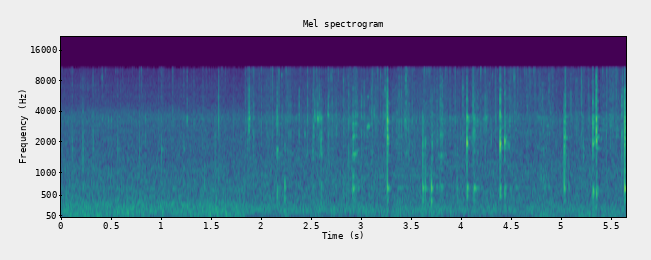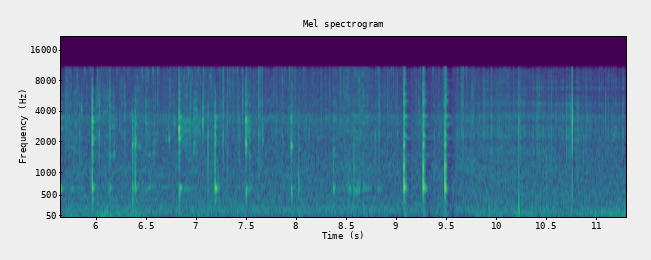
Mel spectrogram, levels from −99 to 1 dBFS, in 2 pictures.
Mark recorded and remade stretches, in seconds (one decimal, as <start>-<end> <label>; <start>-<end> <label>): 0.0-11.3 recorded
